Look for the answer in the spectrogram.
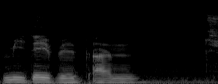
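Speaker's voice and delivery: normal talking voice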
